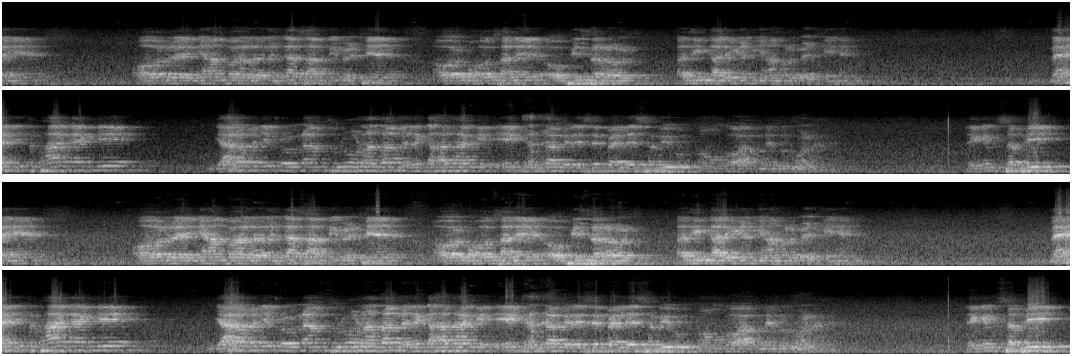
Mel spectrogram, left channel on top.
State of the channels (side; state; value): left; quieter; 5.8 dB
